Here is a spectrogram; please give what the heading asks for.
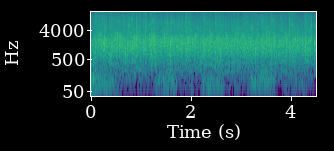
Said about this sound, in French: que l'on applaudit bien fort.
